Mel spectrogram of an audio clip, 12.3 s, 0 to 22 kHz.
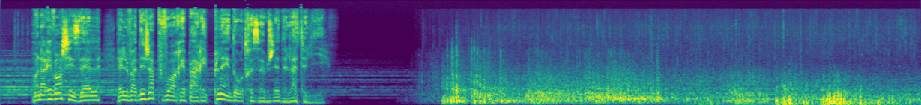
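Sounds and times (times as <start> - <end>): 
speech: 0.4 - 4.4
deep rolling thunder during a rainstorm: 5.6 - 12.2.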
